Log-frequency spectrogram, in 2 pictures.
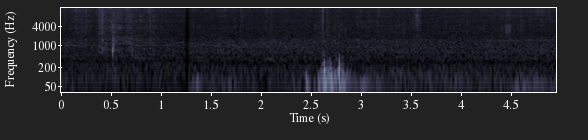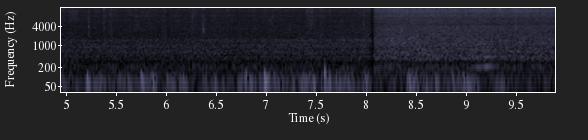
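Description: Honeybees hum steadily at low volume around a hive being split into boxes, with a thud and scattered handling knocks and rustles over the buzz.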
